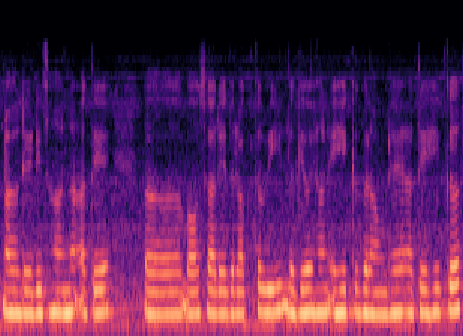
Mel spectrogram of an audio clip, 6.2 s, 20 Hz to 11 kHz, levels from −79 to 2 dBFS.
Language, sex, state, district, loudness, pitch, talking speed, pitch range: Punjabi, male, Punjab, Fazilka, -14 LUFS, 185 Hz, 175 wpm, 180-190 Hz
